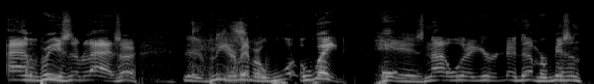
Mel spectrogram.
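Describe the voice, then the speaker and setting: A man playing a prim, earnest priest in a polite, halting manner for a comic-book reading. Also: high-pitched, vocal fry, crowd noise, pitched above the performer's own voice.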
